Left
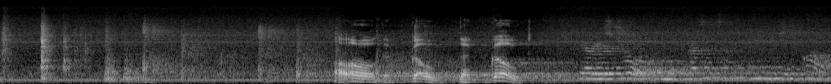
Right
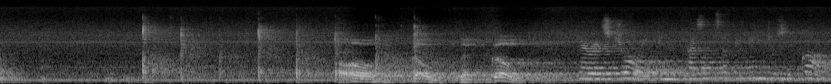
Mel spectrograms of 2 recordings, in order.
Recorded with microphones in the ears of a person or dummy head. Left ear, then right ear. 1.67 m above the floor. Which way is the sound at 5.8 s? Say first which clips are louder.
Right 1 dB; 60° right (ahead or behind).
